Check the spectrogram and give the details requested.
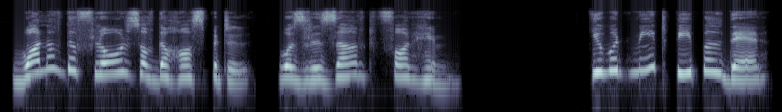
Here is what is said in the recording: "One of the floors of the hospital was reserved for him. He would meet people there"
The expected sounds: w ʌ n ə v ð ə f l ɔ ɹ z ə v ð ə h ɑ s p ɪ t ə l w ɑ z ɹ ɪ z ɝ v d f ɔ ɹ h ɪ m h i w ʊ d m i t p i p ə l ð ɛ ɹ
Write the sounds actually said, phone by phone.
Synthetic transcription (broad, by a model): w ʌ n ə v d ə f l ɔ ɹ z ə v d ə h ɑ s p ɪ t ə l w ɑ z ɹ ɪ z ɝ v d f ɔ ɹ h ɪ m h i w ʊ d m i t p i p ə l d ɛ ɹ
